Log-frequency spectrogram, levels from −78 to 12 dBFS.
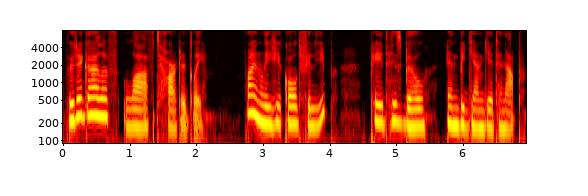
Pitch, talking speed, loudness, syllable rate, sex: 200 Hz, 120 wpm, -18 LUFS, 4.7 syllables/s, female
